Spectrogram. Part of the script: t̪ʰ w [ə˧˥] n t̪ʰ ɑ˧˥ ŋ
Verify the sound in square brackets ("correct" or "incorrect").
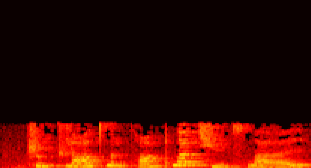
incorrect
